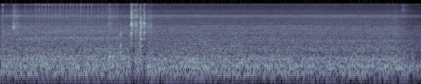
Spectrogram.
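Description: Industrial single-needle sewing machine running steadily while stitching neck tape onto jersey fabric, with a sharp click about two seconds in.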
